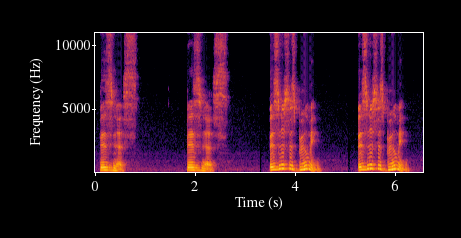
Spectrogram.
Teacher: the s in the middle needs to sound like a z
